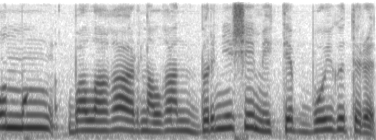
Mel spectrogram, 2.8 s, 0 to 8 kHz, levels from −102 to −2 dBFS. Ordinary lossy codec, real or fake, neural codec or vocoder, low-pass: none; real; none; 7.2 kHz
